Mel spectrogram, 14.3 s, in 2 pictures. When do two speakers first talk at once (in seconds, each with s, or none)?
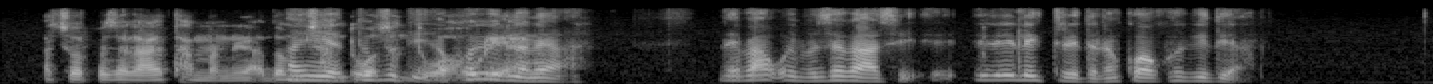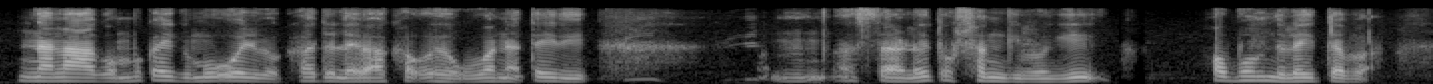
1.4 s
